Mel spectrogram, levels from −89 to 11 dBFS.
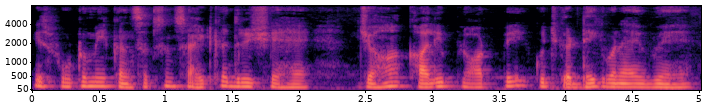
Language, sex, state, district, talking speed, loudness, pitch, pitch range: Hindi, male, Jharkhand, Ranchi, 190 wpm, -21 LUFS, 130 Hz, 120-145 Hz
